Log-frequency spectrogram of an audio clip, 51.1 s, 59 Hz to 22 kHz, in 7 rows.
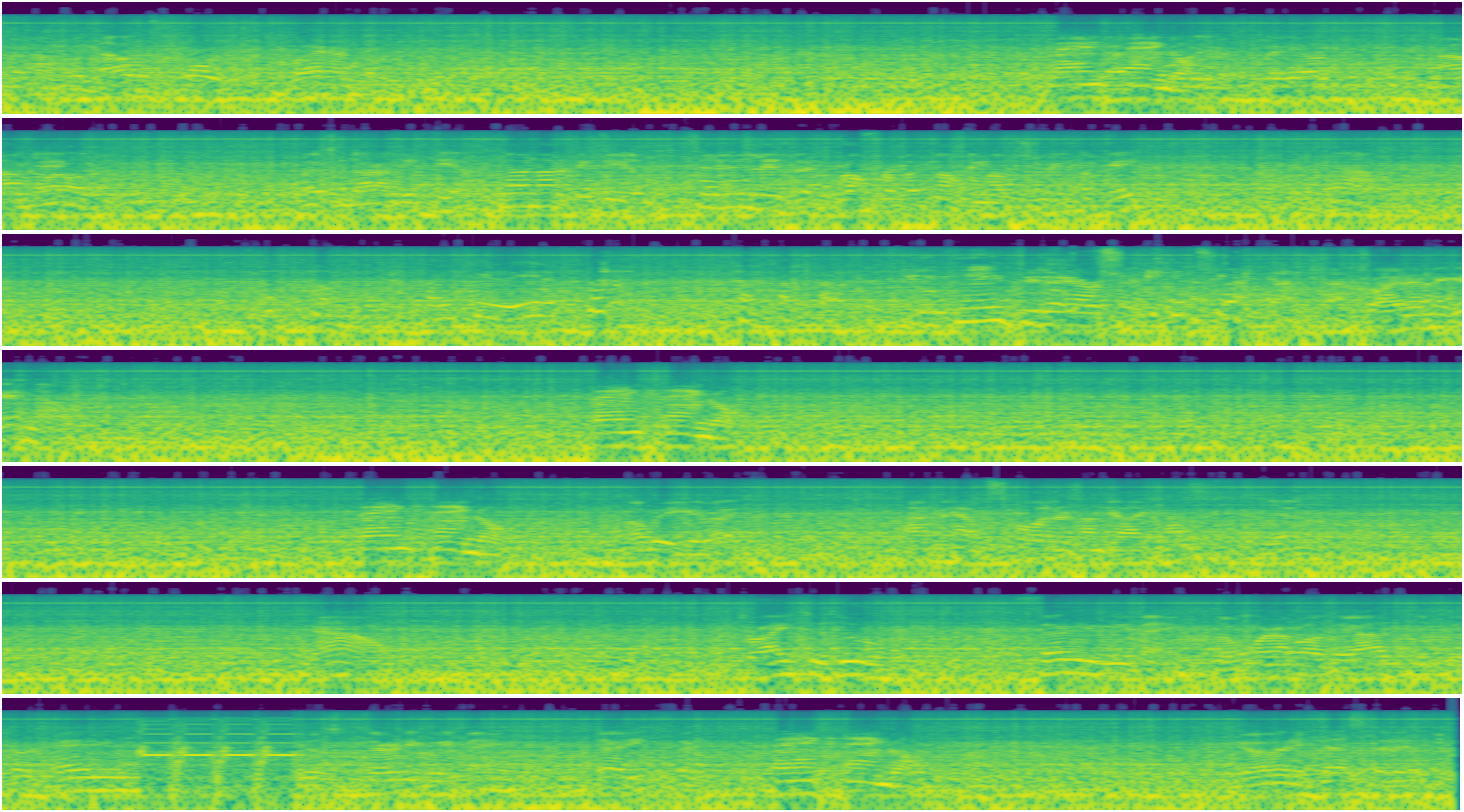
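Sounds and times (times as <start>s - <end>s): engine and airflow rumble: 0.0s - 51.0s
low hum: 0.0s - 51.0s
thin high whine: 0.0s - 51.0s
thin high steady tone: 44.4s - 46.2s.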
